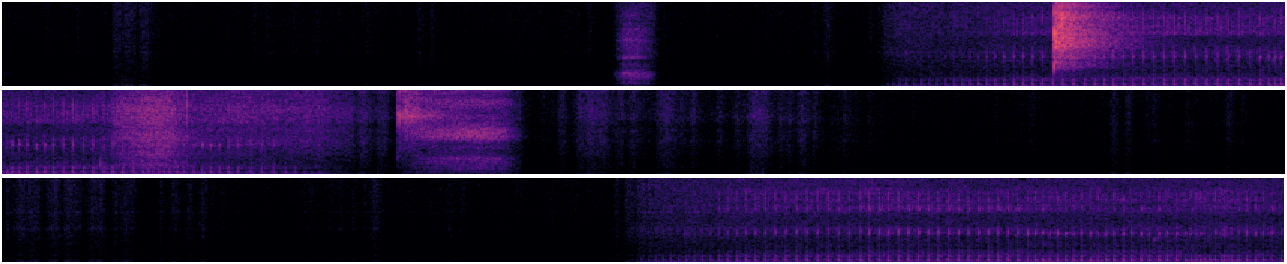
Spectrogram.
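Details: Cavalier King Charles spaniel snoring: two long, loud, rough snoring breaths with a whistling snort between them, separated by quiet pauses.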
